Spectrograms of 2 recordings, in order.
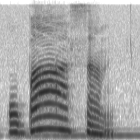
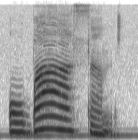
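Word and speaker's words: おばあさん: grandmother in Japanese, that's oba-san. Can you spell that word? Oba-san. It should be spelled like this. With double a sound, you use hiragana a after ba.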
